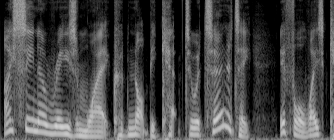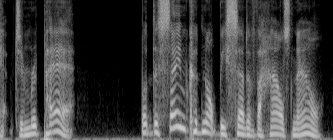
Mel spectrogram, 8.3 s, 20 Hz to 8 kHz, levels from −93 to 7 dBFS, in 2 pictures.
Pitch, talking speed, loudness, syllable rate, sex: 155 Hz, 200 wpm, -20 LUFS, 5.0 syllables/s, male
